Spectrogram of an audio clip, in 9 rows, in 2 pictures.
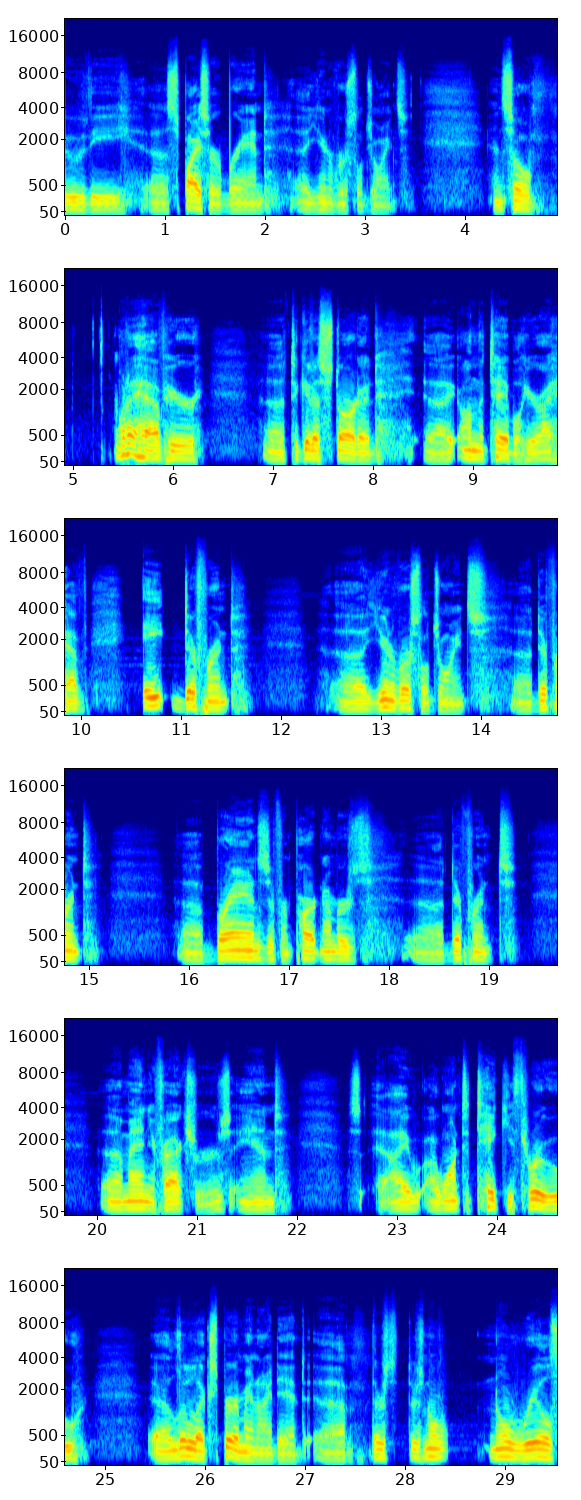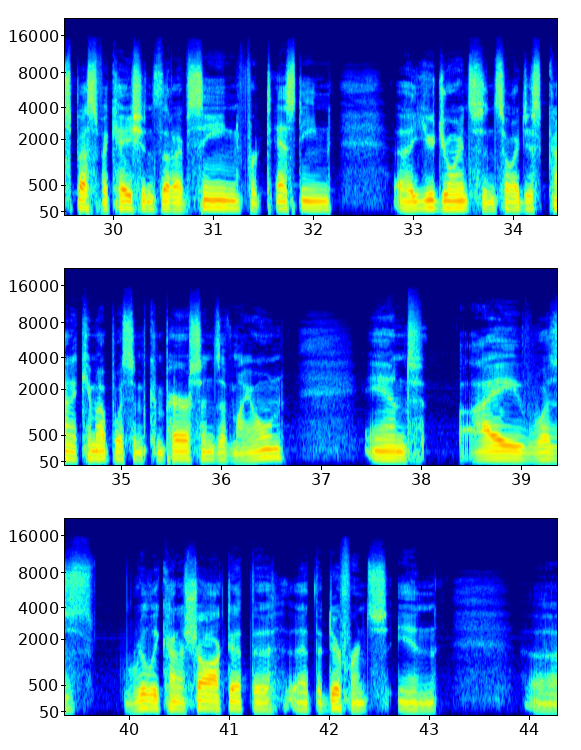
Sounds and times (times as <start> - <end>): Speech: 0.0 - 3.5, 4.2 - 11.7, 12.4 - 15.1, 15.9 - 19.3, 20.0 - 24.8, 25.4 - 32.2, 32.8 - 36.7, 37.4 - 43.1, 44.0 - 44.2.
